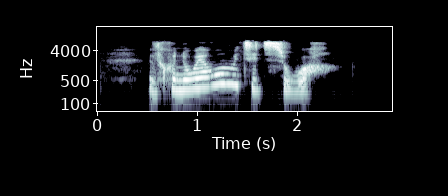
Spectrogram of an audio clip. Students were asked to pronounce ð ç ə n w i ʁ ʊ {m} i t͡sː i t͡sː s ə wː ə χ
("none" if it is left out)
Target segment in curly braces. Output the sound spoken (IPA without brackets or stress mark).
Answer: m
